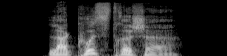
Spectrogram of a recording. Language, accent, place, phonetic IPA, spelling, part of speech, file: German, Germany, Berlin, [laˈkʊstʁɪʃɐ], lakustrischer, adjective, De-lakustrischer.ogg
- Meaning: inflection of lakustrisch: 1. strong/mixed nominative masculine singular 2. strong genitive/dative feminine singular 3. strong genitive plural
